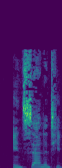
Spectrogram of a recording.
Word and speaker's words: insanity: The distance between insanity, insanity 重读音节在第二个音节上， insanity.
